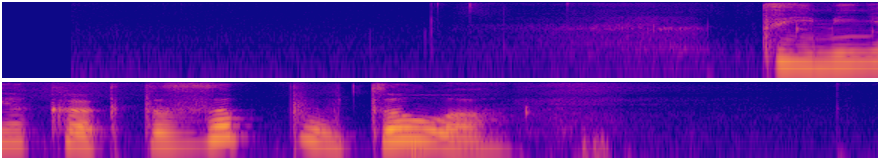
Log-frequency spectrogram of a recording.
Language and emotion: Russian, angry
